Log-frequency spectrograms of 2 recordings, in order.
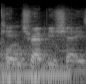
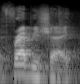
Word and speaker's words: trebuchet: Yeah, that's why every say time I say it, I pronounce it trebuche.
